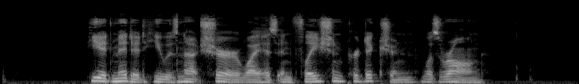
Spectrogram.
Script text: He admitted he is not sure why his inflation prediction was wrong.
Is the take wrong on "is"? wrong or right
wrong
